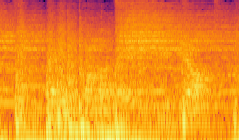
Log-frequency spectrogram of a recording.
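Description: Loud band music with a drum beat and heavy bass, played through the stage sound system.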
